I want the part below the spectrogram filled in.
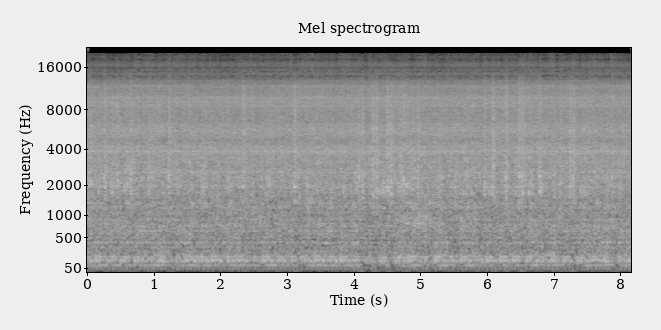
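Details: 1964 Buick Electra 225 401 Nailhead V8, warmed up, idling after Carter AFB rebuild; lumpy idle with occasional stumbles where it drops out as dwell reading dips. Intermittent misfire, ignition suspected, unconfirmed.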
